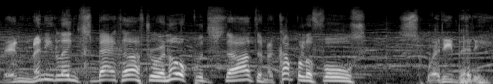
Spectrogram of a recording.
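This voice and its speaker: A man playing an excitable sports commentator in a parody race call, reeling off rider names theatrically. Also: high-pitched, moderate pace, over loud music, a loud crowd. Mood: excited, urgent.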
